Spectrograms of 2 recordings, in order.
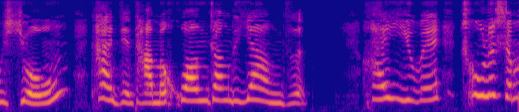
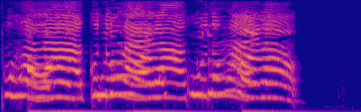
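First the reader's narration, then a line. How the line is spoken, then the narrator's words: Shouting while running. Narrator (Chinese): 他们三个一边跑一边喊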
